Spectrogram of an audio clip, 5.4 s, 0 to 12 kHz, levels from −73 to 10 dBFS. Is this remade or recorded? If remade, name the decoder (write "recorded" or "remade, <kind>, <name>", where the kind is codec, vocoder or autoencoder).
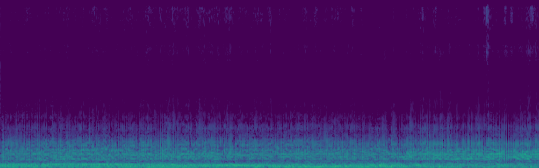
remade, vocoder, BigVGAN v2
